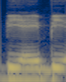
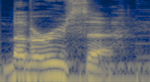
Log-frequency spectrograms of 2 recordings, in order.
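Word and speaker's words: babirusa: so now let's get sketching all right the bubba russa i looked up the pronunciation of it and it is not baby as it looks like babi it is bubba like like the dude next door bubba babaroosa um so the barbarus i became familiar with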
